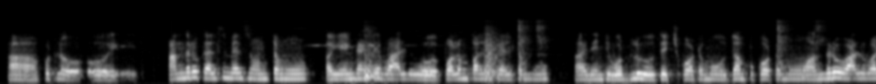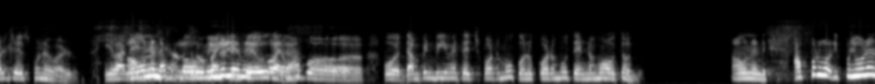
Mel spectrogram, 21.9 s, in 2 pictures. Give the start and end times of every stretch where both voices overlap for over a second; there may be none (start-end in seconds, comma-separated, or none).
12.6-14.6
